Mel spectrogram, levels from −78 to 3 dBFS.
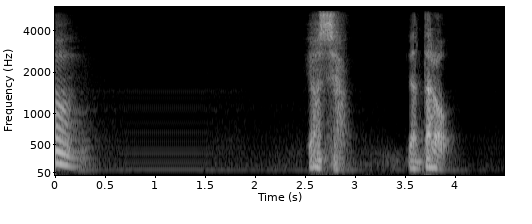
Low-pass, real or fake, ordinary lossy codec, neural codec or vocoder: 5.4 kHz; fake; AAC, 32 kbps; codec, 16 kHz, about 1 kbps, DyCAST, with the encoder's durations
